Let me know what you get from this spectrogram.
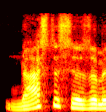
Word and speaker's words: Gnosticism: Gnosticism is spelled G-N-O-S-T-I-C-I-S-M, Gnosticism.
